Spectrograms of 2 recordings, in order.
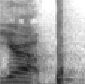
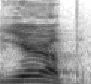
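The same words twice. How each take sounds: First: The word is clearly enunciated with a popped p. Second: The word is run together with a soft p. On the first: It sounds like calling someone a poo. The speaker calls it right. "instead of Europe" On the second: It sounds like the name of the continent. The speaker calls it wrong. "you said Europe"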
